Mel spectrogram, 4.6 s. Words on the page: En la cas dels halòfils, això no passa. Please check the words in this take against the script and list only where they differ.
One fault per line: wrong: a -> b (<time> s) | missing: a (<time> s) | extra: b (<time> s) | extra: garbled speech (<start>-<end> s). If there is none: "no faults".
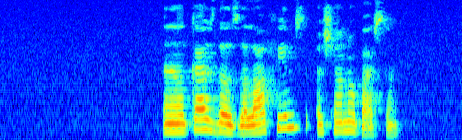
wrong: la -> el (1.8 s)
